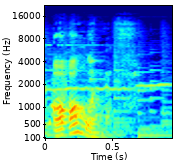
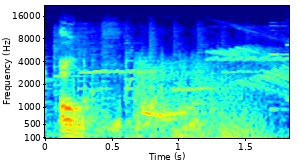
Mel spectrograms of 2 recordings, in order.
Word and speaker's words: Aleph: It's Aleph. Aw being the emphasis syllable. Aleph.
